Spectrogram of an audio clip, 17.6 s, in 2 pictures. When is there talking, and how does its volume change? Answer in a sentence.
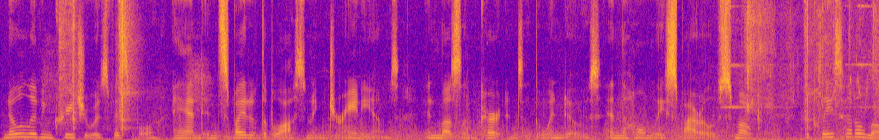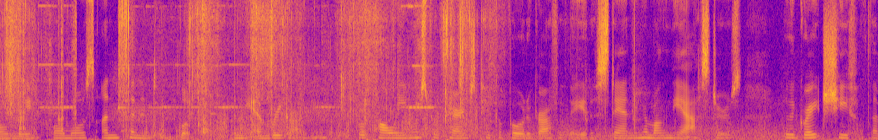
The talking can be heard from 0.0 to 17.5 s, at a steady volume.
